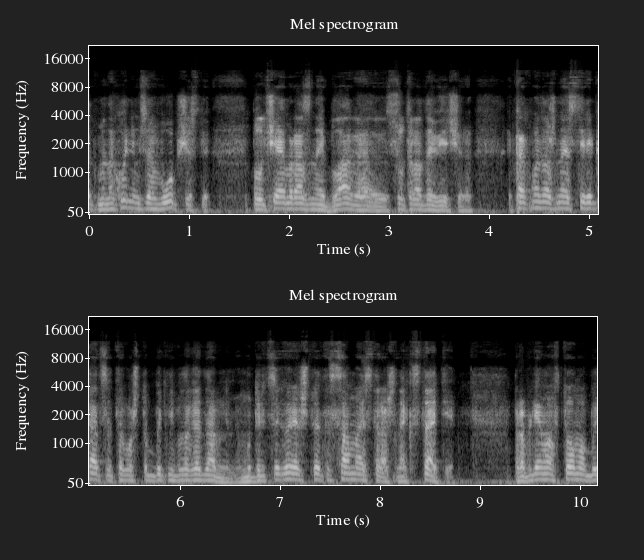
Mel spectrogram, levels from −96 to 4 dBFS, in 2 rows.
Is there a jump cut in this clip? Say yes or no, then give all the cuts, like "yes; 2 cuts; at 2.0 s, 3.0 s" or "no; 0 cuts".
no; 0 cuts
